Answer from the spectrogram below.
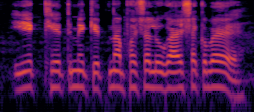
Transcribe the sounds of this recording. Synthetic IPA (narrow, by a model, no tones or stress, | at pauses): eːkʰːeːt̪mẽkɪt̪napʰɐʃəlʊɡaːeʃəkbɛ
